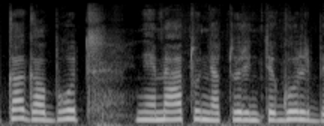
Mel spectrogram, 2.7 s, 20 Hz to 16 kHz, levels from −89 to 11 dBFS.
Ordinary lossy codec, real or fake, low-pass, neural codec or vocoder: AAC, 64 kbps; real; 14.4 kHz; none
